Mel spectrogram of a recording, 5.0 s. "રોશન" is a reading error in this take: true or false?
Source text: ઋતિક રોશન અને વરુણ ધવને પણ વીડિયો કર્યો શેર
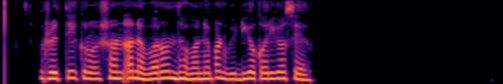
false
